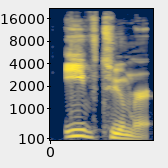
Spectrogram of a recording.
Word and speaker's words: Yves Tumor: Eve Tumor. If you guys have not heard Eve Tumor, I'm about to put you on. Spell it. They are probably because it's spelled. Y. Yep. Yeah, it's spelled super fucking weird. YVES Tumor. TUMOR.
